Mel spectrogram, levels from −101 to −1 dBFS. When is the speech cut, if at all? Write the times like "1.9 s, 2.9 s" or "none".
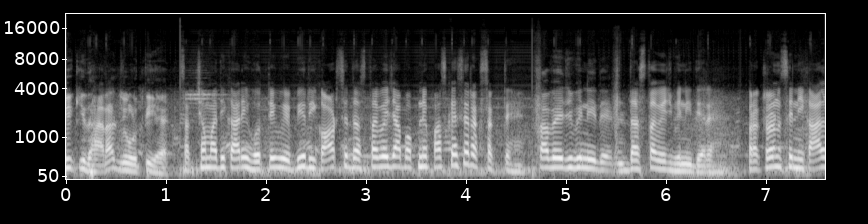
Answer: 1.1 s, 4.7 s, 6.7 s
